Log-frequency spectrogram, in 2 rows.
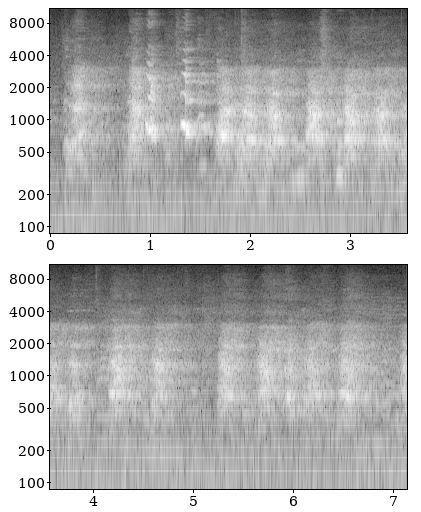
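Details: American Staffordshire Terrier at a Staffordshire Terrier Club of America AKC agility trial, Dog Gone Fun Agility in Spring, Texas, June 2015; rapid, excited barks come in a steady run about twice a second, with people talking underneath.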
